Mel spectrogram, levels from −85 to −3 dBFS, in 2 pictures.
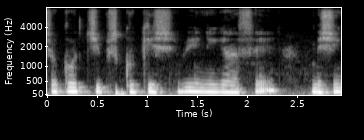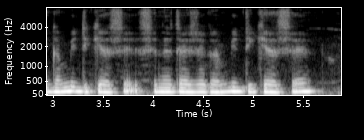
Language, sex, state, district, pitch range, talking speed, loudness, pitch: Nagamese, male, Nagaland, Kohima, 125-140 Hz, 155 wpm, -13 LUFS, 130 Hz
